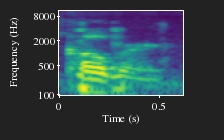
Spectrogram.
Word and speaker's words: Cockburn: very cool stuff Bruce Coburn right yeah yeah yeah it's spelled cockburn but is pronounced Coburn I'm not writing cockburn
